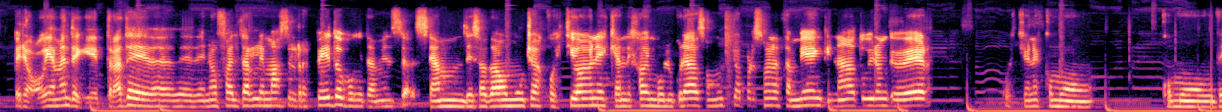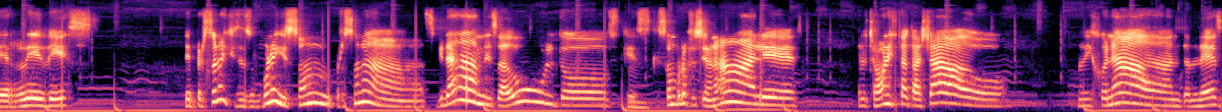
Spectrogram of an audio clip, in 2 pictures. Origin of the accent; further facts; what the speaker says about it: Argentina; Plantarse como, como argentinos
